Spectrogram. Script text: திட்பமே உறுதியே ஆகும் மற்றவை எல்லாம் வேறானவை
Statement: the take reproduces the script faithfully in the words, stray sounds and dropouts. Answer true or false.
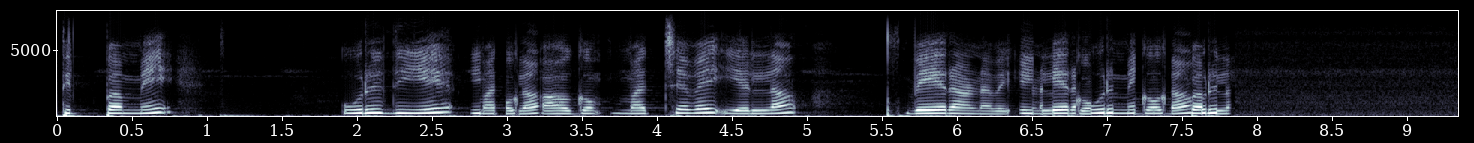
false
